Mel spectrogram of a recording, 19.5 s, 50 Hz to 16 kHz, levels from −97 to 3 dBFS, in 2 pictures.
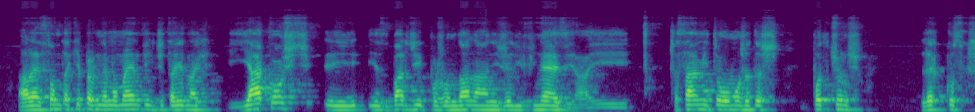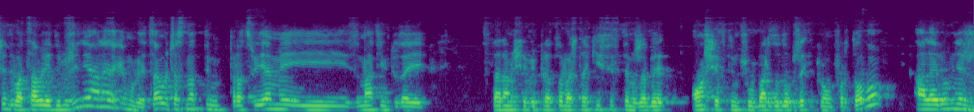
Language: Polish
